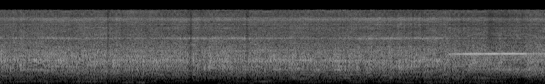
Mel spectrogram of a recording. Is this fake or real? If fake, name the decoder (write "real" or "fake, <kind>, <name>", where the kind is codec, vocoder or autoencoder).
fake, codec, SNAC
